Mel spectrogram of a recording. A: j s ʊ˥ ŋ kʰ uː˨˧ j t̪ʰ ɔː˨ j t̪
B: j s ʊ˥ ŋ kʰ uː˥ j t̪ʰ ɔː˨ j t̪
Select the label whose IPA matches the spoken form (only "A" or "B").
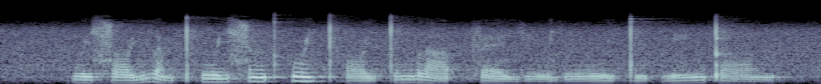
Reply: B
